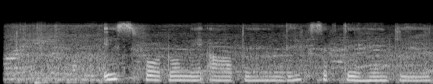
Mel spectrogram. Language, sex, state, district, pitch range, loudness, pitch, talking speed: Hindi, female, Haryana, Rohtak, 185-205 Hz, -16 LUFS, 190 Hz, 125 wpm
